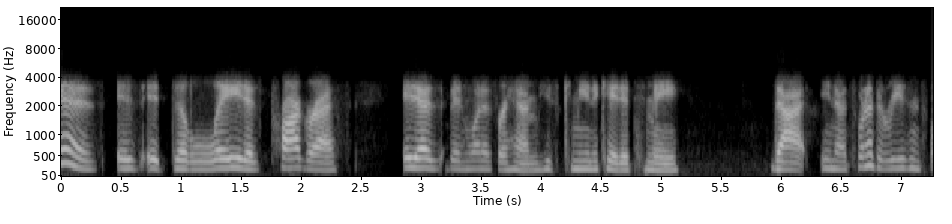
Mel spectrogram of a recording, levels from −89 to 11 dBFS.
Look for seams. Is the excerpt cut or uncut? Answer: cut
